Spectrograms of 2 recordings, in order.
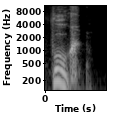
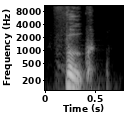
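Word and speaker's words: Phuc: It's Fook. – Fook? – Fook, yes. It's pronounced Fook.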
